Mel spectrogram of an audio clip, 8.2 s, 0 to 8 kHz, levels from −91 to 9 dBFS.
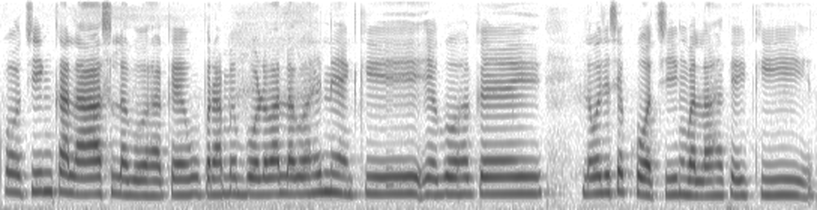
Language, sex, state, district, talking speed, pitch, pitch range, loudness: Magahi, female, Bihar, Jamui, 160 wpm, 235 Hz, 225-240 Hz, -28 LUFS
